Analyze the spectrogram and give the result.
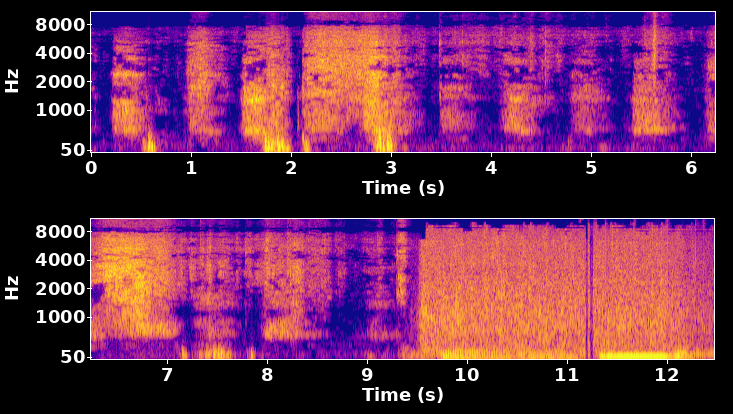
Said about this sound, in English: Heavy rain fell today in the afternoon around Ljig,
